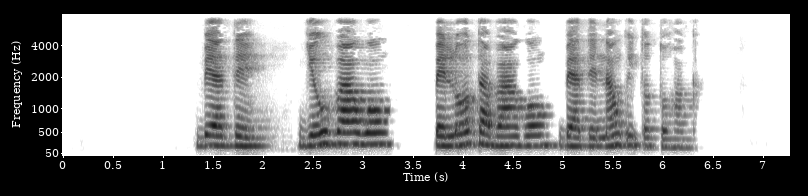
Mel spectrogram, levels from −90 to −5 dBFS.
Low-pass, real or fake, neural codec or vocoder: 7.2 kHz; real; none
